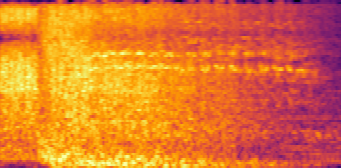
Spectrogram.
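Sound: bomb explosion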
